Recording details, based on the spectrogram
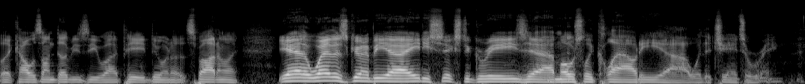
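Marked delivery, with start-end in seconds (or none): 2.8-7.8 loud, thick, laid-on put-on Boston accent. Retelling a radio weather spot still in the accent: put-on thick boston accent. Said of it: "it took me a week to shake".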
